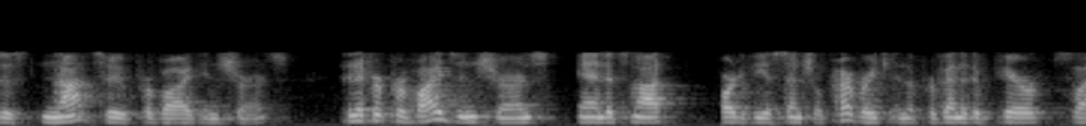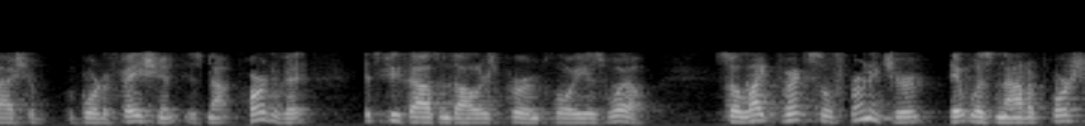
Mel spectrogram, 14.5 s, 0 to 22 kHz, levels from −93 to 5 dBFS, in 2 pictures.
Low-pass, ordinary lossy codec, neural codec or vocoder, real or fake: 7.2 kHz; AAC, 16 kbps; none; real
